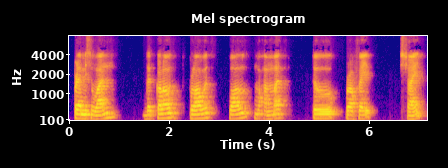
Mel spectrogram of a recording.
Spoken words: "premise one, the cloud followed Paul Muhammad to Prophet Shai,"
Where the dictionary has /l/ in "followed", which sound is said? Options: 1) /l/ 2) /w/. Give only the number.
2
